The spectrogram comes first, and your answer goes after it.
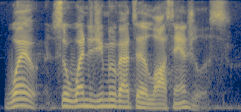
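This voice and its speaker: A man's voice: on the high side, lively intonation, fairly quick, darkish tone. A man hosting a casual podcast, asking questions in an easygoing, curious way. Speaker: podcast host.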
